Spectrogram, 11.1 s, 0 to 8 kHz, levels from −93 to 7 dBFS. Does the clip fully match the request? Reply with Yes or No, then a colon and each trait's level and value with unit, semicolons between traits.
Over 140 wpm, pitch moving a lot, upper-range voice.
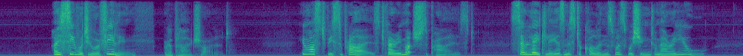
No: slow, 135 wpm; wide, 6.3 semitones; high, 210 Hz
